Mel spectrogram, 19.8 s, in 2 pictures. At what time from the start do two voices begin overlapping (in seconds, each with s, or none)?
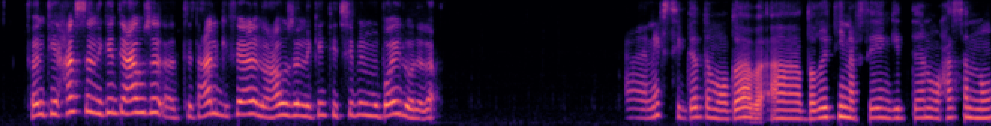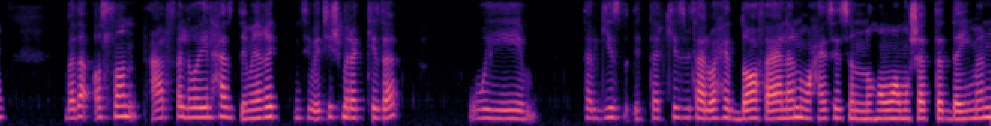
none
